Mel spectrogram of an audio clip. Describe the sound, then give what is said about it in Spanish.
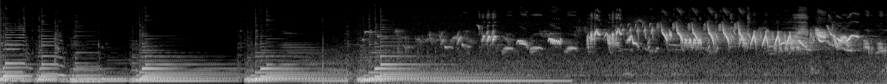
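A few sustained, tone-like musical notes open, then a dense chorus of birds takes over, with rapid high twittering and chirping calls overlapping, bright, continuing steadily to the end. “Escuchemos primero cómo las aves lo anunciaron con sus voces.”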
